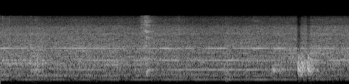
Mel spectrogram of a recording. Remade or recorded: recorded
